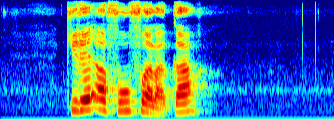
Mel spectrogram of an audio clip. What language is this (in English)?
Northern Sotho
